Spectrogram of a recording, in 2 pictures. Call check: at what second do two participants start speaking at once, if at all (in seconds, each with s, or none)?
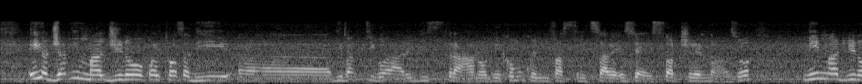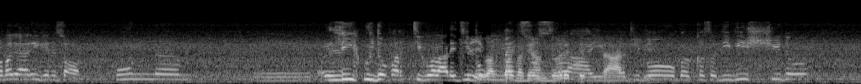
13.2 s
